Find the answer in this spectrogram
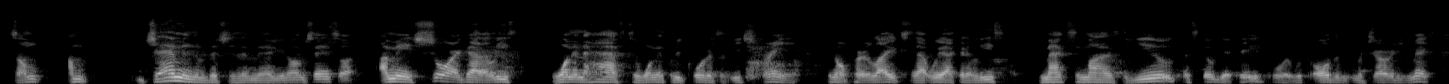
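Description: Delivered at a fairly quick pace, the voice has a dark, mellow tone. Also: man, fairly low pitch for a man, ordinary pitch variation. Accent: New York. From Long Island, New York; New York. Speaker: cannabis grower; guest. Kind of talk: casual interview. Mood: relaxed, upbeat. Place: shop.

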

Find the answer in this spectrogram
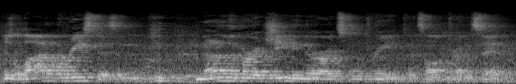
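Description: A man speaks at a moderate pace in a medium pitch with ordinary pitch variation. Audible room echo surrounds him, along with clear background noise.

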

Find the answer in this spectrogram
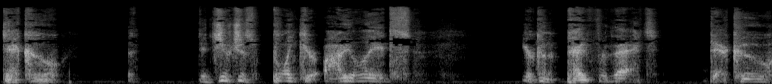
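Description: A man does a raspy put-on character voice at a fairly high pitch. He goes at a very slow pace, with long, frequent pauses. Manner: exaggerated angry, threatening.

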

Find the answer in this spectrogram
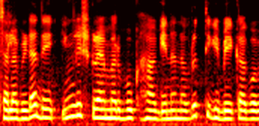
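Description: Her voice is dark and mellow in tone, a woman speaking at a medium pitch. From India, Mangalore area (coastal Karnataka). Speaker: vlogger. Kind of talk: reading aloud.

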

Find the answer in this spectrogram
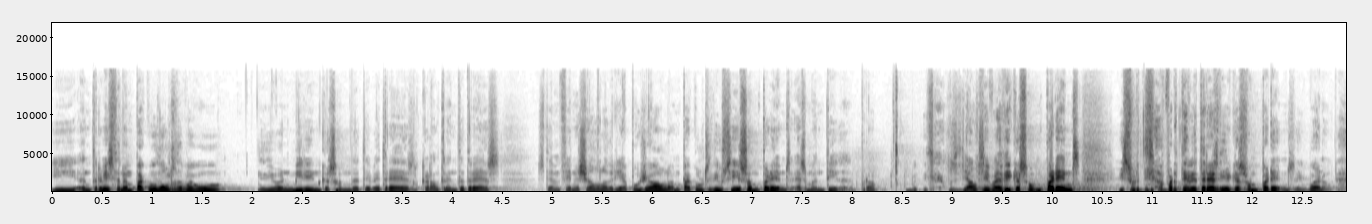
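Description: The tone is dark and mellow. Pitch varies in an ordinary way at a moderate pace. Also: man. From Empordà, Catalonia (Begur); Catalonia. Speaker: writer and anthropologist. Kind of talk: book presentation talk. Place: hall.

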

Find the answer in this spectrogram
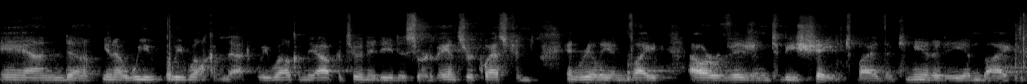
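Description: A man with an American accent, fairly low in pitch, monotone and flat at a moderate pace, with audible room echo. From Iowa. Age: 60s. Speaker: real estate developer. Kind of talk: presentation to city council. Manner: halting, many fillers.

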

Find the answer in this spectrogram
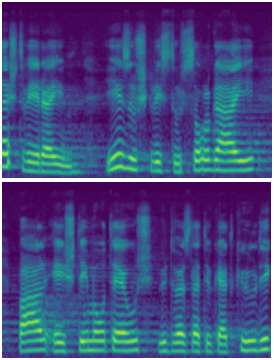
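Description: The pace is very slow as a woman talks. Her pitch shows ordinary variation. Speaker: lay scripture reader. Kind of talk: liturgical reading. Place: church.

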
